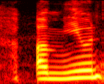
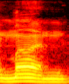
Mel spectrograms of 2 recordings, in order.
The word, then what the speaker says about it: immune: and then they're like immune to what and I'm like no any mu u you even said it right immune other people say mun but yeah he's immune.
